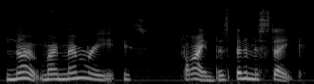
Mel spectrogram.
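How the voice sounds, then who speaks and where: A woman's voice: a little high, moderate pace, fairly bright tone, lightly acted. A woman playing a nervous, defensive young underground performer in a dystopian audio drama. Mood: frightened protest. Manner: hesitant, protesting.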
